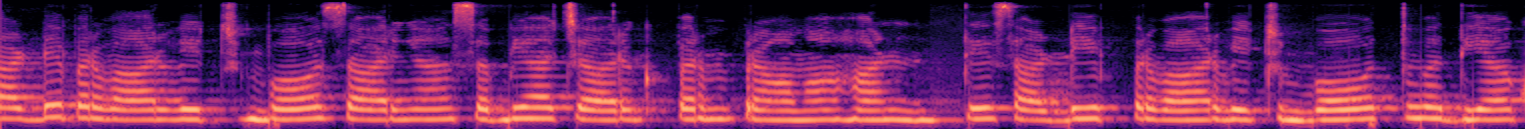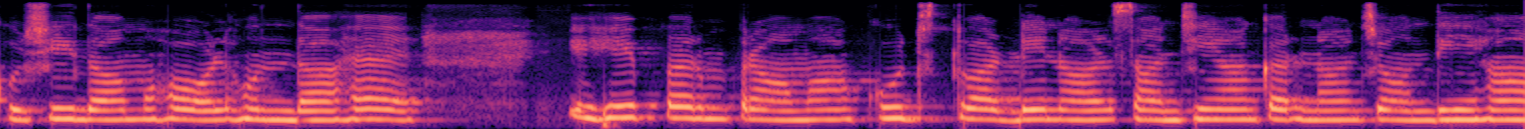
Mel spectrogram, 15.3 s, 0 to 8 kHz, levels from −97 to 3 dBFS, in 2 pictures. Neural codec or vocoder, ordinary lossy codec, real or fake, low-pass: none; none; real; 7.2 kHz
